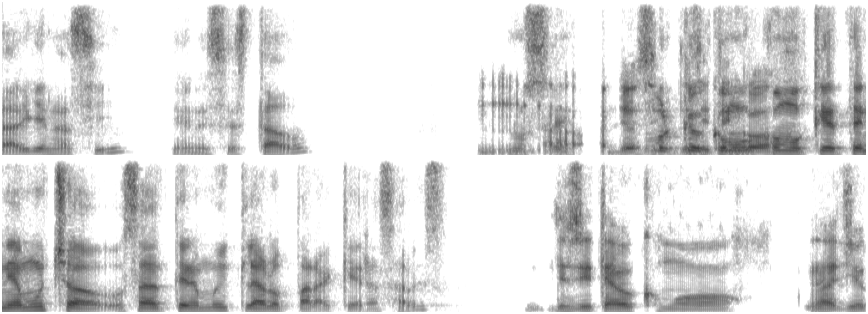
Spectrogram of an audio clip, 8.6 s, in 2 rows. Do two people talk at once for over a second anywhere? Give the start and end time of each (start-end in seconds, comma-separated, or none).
2.5-3.9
